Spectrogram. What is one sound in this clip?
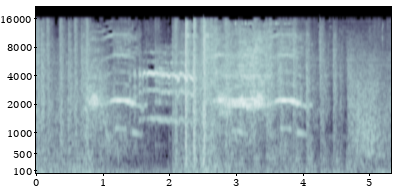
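Flying creatures screech.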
